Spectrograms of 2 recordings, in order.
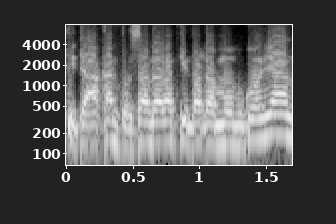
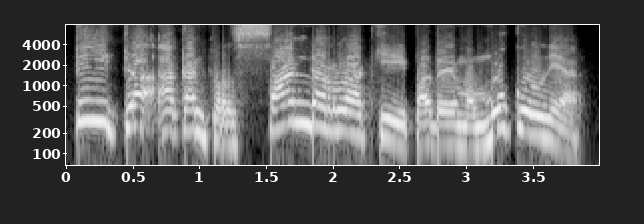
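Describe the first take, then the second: First: It is read quickly with flat intonation. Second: It is read slowly with varied intonation. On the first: The reader is rushing and misses the meaning. The speaker calls it wrong. "bacanya nggak ada intonasinya, cepat" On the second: The reader takes care and grasps the meaning. The speaker calls it right. "bacanya pelan-pelan, dikasih intonasi"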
